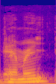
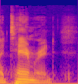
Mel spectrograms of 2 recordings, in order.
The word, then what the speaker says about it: tamarind: Indian, tamarind. Is that how you tamarind? – Pronounce it? Yeah, tamarind.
